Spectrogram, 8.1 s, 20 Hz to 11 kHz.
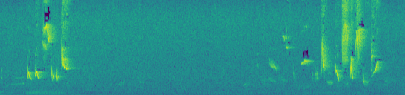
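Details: Common nightingale singing at sunset in June 2017: two bursts of high, sharp chirped and whistled phrases separated by a long quiet pause.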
